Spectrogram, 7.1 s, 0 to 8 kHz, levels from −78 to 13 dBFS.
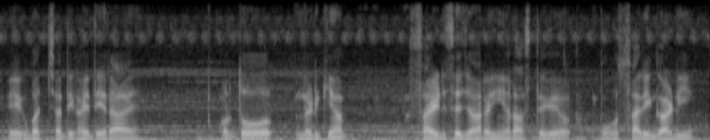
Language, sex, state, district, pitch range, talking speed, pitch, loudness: Hindi, male, Uttar Pradesh, Saharanpur, 105-110 Hz, 160 wpm, 105 Hz, -19 LUFS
